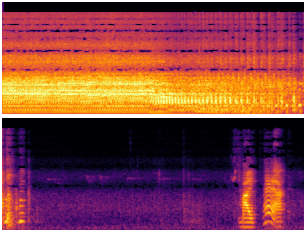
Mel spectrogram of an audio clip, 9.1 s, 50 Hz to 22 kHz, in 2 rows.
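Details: John Deere L100 rider, Briggs & Stratton Intek 17 hp, before repair: runs fast and fluttery, then coasts down and dies; bent governor spring holding idle too high, governor ruled out.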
